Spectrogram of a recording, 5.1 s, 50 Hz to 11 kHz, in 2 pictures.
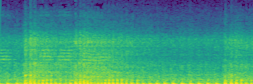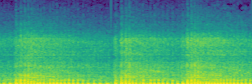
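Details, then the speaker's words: Triumph Speed T4 (400cc) at first start, idling in neutral at the showroom: deep, even, bassy exhaust thump at a steady beat with no rattles, misses or vibrations; healthy idle. "exhaust has a good pretty thump to it. It's a little bit bassy, no doubt. Everything is well contained, no vibrations."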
